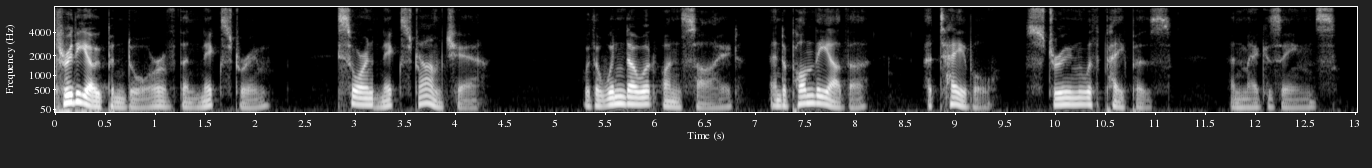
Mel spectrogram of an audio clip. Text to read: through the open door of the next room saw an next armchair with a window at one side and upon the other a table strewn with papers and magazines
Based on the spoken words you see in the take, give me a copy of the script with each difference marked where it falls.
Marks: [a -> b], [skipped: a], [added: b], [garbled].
through the open door of the next room saw an next armchair with a window at one side and upon the other a table strewn with papers and magazines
